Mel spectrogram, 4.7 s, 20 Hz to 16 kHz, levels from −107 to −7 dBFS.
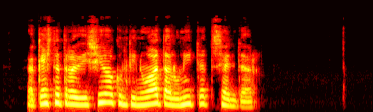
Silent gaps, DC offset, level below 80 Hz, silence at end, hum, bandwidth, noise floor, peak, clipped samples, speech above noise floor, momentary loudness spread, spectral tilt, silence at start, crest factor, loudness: none; under 0.1%; -72 dBFS; 1.5 s; none; 7.6 kHz; under -90 dBFS; -2 dBFS; under 0.1%; over 68 dB; 15 LU; -6 dB/octave; 0.35 s; 22 dB; -22 LUFS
